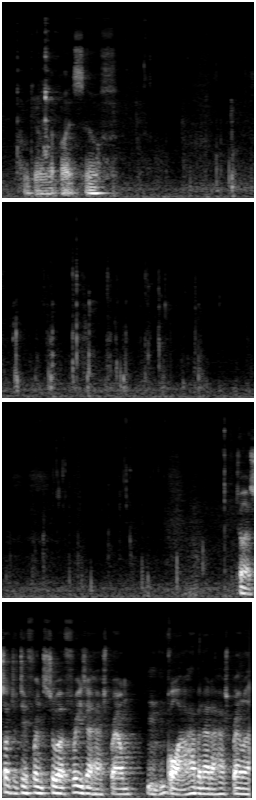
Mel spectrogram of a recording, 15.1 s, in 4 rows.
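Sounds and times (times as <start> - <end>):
faint crunchy chewing: 1.7 - 11.2.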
